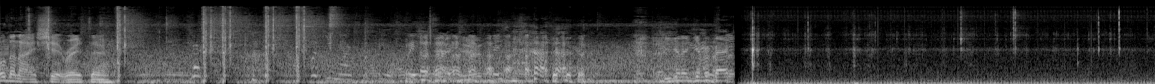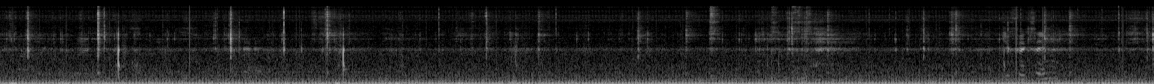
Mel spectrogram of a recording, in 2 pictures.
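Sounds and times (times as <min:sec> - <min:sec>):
low rumble: 0:07.3 - 0:23.0.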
